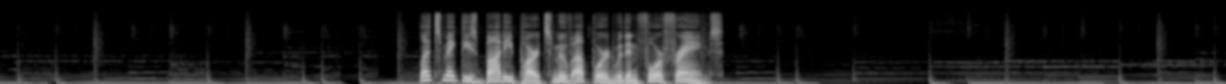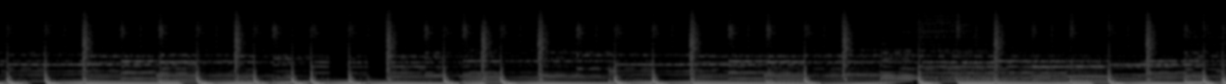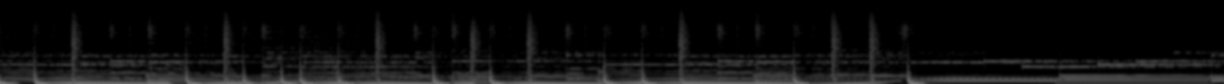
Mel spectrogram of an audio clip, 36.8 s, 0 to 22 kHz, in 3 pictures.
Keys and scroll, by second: 7.1 space, 13.2 ctrl+s, 16.0-17.0 typing, 18.7 1, 19.2 Return, 27.8 2, 28.0 Return, 30.4 KP_Subtract, 31.0 4, 31.2 Return.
